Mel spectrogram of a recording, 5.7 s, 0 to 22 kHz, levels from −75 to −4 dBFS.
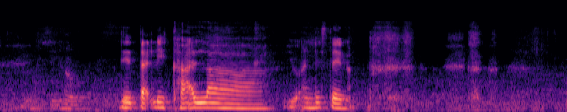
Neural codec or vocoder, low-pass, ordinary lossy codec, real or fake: codec, 44.1 kHz, 7.8 kbps, DAC; 9.9 kHz; none; fake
